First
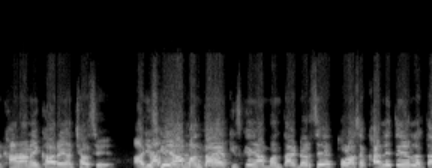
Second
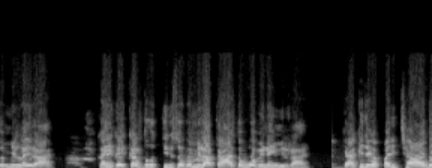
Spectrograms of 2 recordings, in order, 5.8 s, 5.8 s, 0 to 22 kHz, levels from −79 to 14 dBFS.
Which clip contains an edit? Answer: second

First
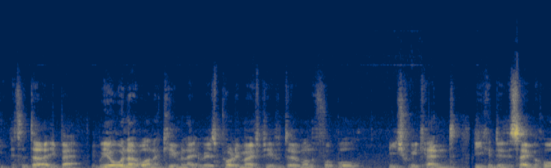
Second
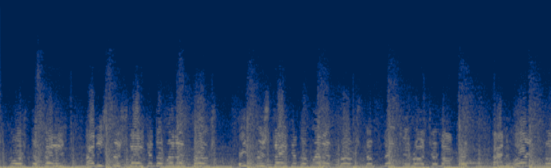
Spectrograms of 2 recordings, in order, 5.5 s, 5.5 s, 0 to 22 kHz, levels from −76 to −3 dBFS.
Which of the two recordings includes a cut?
first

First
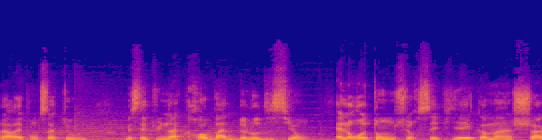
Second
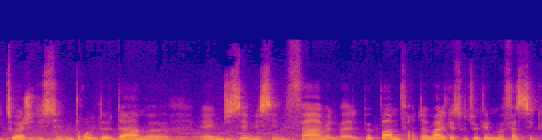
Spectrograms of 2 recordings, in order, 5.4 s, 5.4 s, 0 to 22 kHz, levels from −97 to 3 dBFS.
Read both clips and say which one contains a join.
first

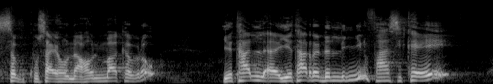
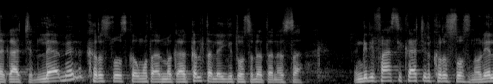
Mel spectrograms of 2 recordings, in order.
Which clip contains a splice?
second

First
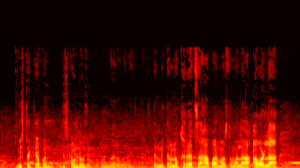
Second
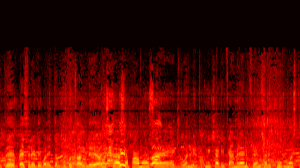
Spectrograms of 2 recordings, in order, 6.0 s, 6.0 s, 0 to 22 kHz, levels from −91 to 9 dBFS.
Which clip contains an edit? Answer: second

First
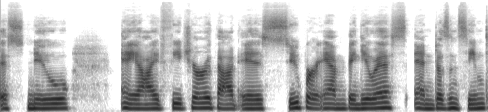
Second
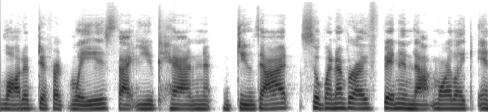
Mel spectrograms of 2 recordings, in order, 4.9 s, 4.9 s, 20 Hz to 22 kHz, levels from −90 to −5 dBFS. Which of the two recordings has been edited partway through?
second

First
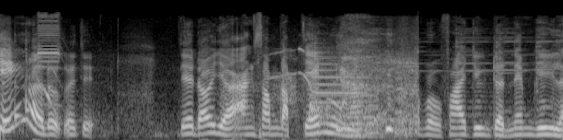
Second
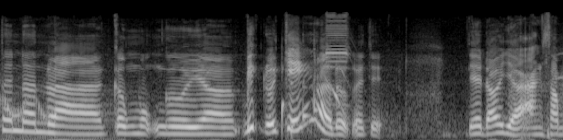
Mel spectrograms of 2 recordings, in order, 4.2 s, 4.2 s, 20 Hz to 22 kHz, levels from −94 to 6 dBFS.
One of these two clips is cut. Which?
first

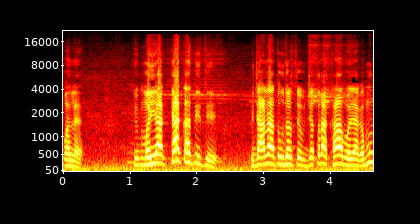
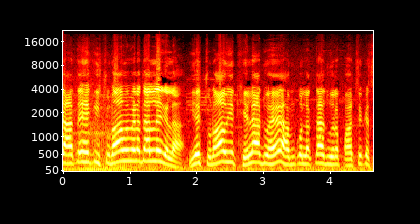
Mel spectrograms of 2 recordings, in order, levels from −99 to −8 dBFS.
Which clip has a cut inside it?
second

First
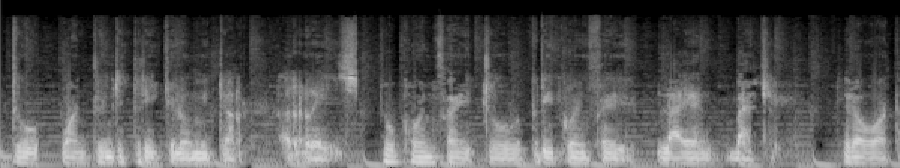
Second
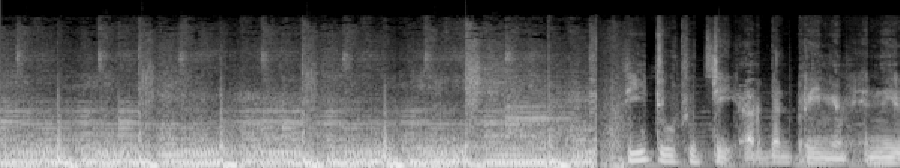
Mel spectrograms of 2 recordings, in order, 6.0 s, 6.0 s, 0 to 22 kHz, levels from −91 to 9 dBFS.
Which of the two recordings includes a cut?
second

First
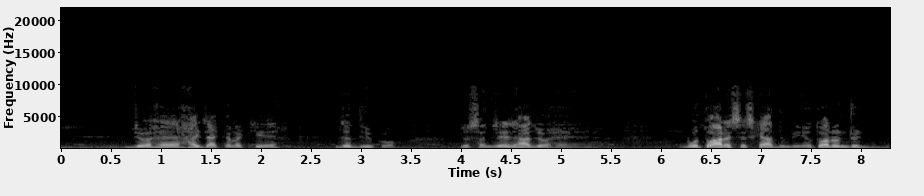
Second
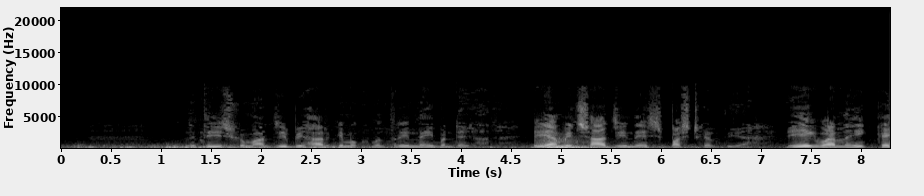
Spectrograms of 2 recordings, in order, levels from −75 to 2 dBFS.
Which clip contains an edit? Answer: second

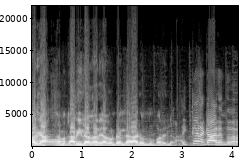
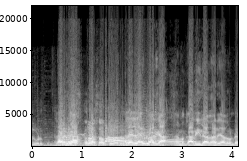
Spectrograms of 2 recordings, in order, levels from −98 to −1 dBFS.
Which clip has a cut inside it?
first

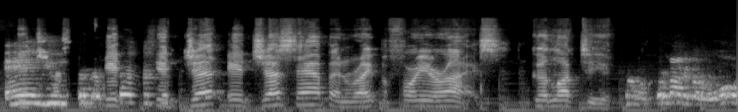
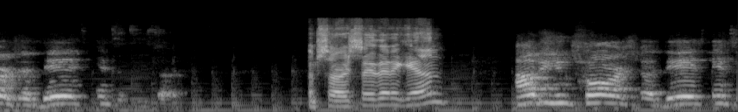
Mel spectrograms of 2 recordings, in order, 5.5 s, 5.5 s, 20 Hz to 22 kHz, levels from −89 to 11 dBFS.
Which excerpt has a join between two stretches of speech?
first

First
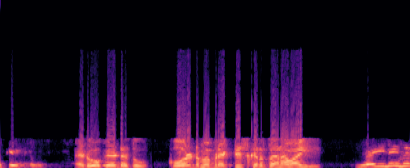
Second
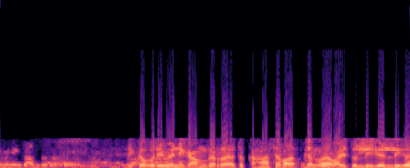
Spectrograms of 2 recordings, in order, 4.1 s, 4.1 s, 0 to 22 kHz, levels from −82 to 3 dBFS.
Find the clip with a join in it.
first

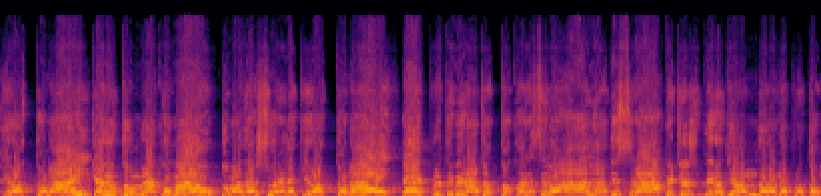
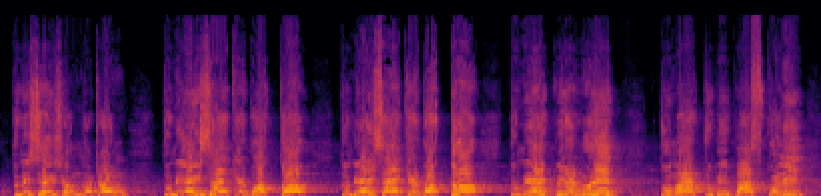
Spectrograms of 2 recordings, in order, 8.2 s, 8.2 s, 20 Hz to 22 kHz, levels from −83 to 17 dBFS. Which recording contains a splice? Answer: first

